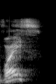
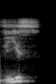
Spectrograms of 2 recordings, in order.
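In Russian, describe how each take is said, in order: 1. Название произносится с гласным 'ai'. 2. Название произносится с гласным 'ee'. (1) "Именно так он называется?" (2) "А я-то все время называл Виз"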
